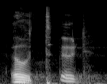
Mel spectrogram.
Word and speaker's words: Oud: How do you pronounce it in Arabic? Oud. Oud.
